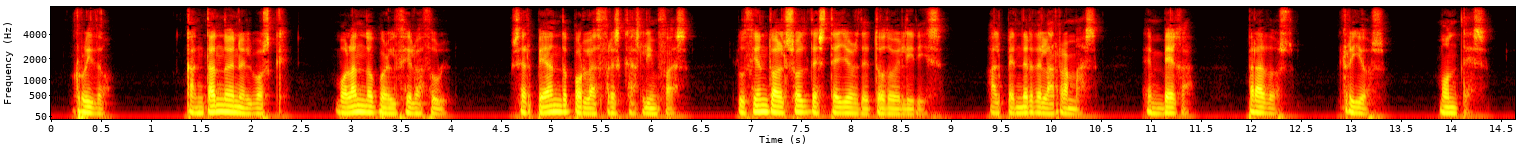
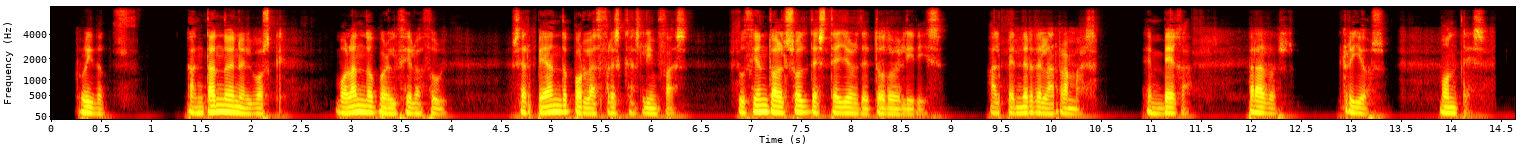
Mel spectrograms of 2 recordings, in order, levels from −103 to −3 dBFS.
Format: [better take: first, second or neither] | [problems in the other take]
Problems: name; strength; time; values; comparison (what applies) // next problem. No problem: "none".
first | noise reduction (neural mask model DeepFilterNet 3)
